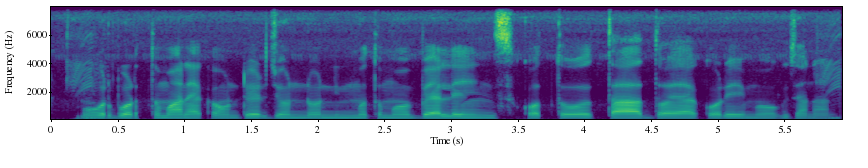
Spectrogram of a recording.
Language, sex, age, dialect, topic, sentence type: Bengali, male, 18-24, Rajbangshi, banking, statement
